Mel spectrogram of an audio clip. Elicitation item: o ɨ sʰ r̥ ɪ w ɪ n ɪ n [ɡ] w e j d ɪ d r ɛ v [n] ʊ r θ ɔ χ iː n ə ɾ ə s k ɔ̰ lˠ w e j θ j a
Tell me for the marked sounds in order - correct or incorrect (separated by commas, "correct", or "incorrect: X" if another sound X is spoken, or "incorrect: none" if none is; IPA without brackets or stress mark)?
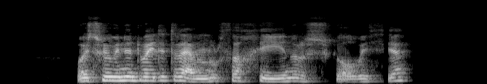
incorrect: d, correct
